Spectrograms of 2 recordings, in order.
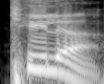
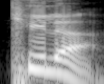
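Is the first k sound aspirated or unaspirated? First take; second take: aspirated; aspirated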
